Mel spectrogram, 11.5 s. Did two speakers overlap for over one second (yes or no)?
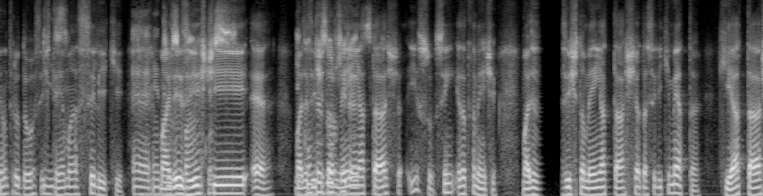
yes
